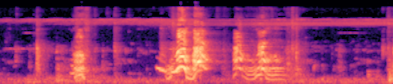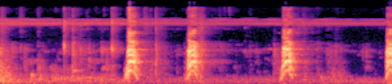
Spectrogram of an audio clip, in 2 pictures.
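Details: Puppy voice: a few soft yips, then a pair of wavering whimpering barks, followed by sharp single yaps spaced about a second apart, over a faint constant high-pitched hum.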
